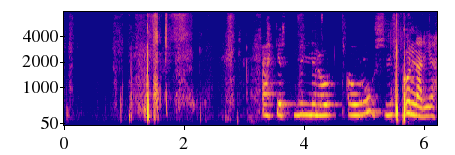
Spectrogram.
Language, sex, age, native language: Icelandic, male, 8, Icelandic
